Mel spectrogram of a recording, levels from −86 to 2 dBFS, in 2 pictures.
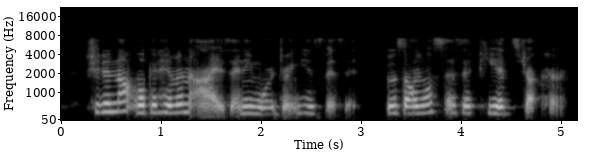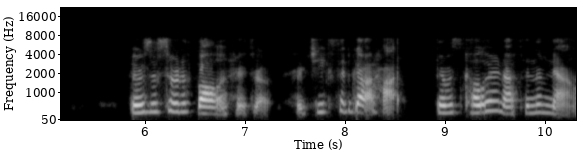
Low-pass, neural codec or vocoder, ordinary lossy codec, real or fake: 7.2 kHz; codec, 16 kHz, 4 kbps, FunCodec, trained on Chinese and English, 50 frames a second; Opus, 24 kbps; fake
